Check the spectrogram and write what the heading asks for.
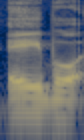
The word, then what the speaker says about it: Abel: Well, because the Weeknd's real name is Abel Tesfaye, and it's pronounced Abel, and that's how he spells Abel too.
